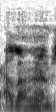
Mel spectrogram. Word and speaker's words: aluminium: Aluminum's a reflector. Aluminium's a reflector. I keep saying aluminum, boy. That's we that's fine. in That's in fine. America mispronounced the term aluminium, and a company misprinted the word.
